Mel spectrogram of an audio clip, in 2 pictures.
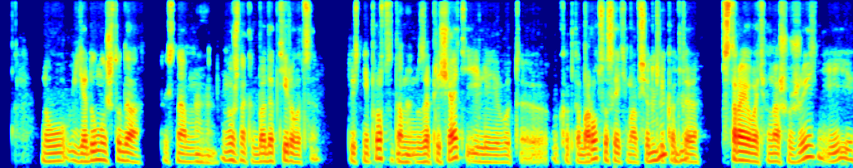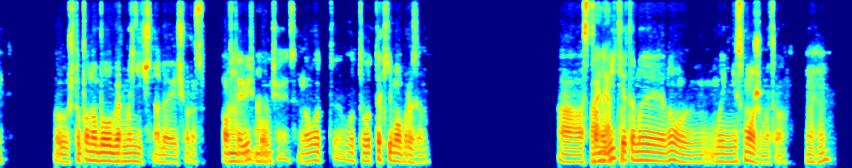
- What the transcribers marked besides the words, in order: other background noise
- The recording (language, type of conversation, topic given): Russian, unstructured, Почему так много школьников списывают?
